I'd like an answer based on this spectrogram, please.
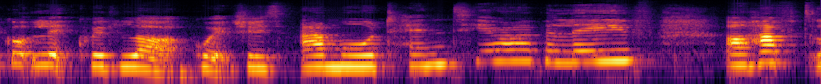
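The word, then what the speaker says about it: Amortentia: for example we've got liquid luck which is amor tentier I believe I'll have to like I can't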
